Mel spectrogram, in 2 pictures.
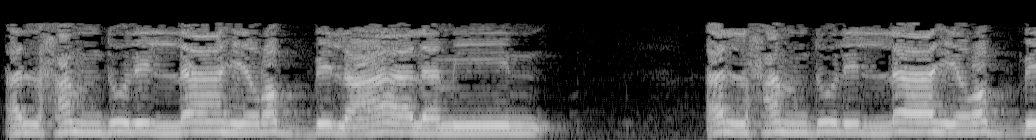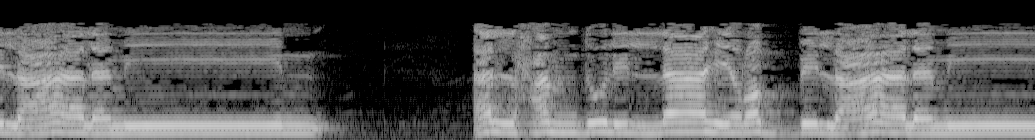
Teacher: هكذا: أولا، المد العارض للسكون المنصوب أي الذي آخره فتحة فيه ثلاثة أوجه، هي المد بمقدار حركتين بالسكون المجرد، وبمقدار أربع حركات، وبمقدار ست حركات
